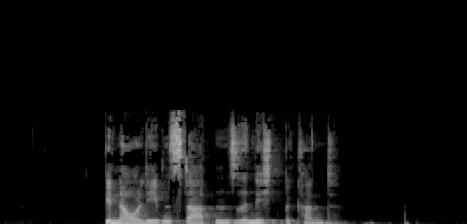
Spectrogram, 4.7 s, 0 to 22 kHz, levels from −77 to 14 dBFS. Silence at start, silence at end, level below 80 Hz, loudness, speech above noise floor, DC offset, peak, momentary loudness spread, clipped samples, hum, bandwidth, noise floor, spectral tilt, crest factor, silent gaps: 1.05 s; 0.6 s; -56 dBFS; -18 LUFS; 55 dB; under 0.1%; 0 dBFS; 14 LU; under 0.1%; none; 11.5 kHz; -73 dBFS; -3.5 dB/octave; 20 dB; none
